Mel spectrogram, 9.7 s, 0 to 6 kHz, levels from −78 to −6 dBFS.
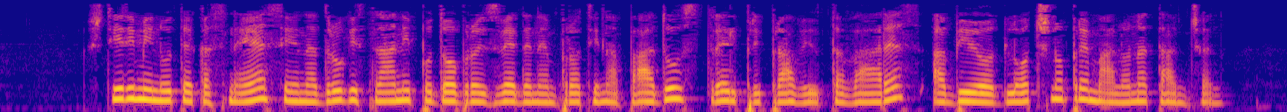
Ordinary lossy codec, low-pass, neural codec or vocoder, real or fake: MP3, 24 kbps; 5.4 kHz; none; real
